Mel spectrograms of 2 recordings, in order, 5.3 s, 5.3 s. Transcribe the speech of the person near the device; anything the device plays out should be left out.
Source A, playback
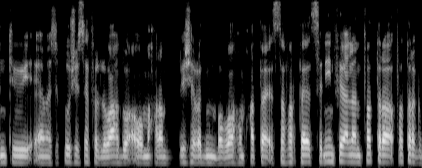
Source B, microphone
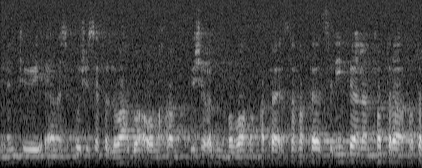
none

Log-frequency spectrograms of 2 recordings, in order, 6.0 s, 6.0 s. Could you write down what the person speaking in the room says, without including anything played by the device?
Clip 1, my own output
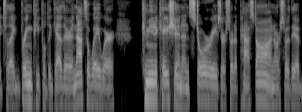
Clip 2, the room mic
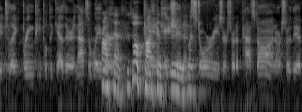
Processed. It's all processed food is what

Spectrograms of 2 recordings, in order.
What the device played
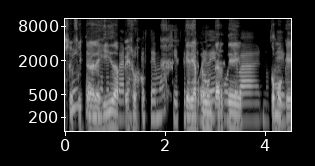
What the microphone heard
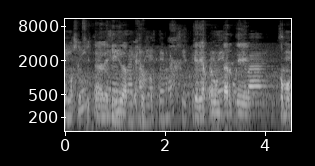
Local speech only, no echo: sí, sí, también.

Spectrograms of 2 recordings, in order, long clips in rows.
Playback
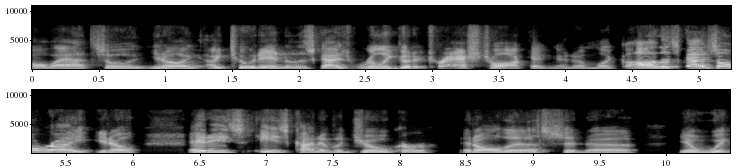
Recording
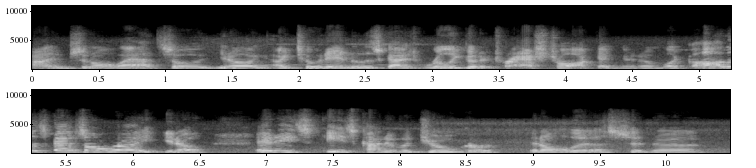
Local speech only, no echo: none

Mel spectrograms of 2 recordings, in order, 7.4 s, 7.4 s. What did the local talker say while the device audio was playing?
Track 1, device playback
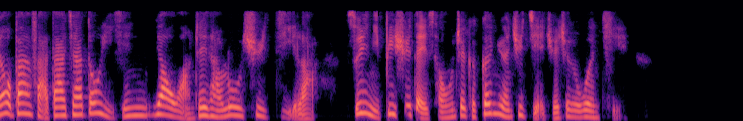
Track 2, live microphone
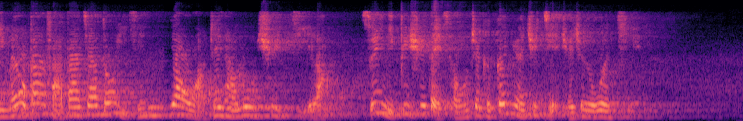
none

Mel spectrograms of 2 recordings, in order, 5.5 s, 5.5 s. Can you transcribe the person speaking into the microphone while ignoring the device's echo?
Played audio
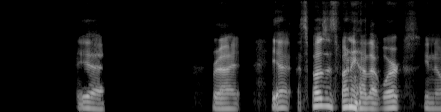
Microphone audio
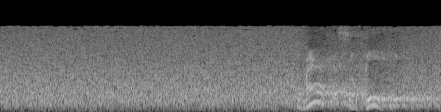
America is so big,

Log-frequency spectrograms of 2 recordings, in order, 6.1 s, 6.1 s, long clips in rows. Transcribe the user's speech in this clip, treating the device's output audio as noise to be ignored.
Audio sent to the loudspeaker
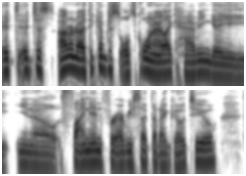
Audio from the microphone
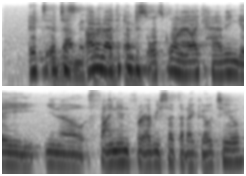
if that misses something,

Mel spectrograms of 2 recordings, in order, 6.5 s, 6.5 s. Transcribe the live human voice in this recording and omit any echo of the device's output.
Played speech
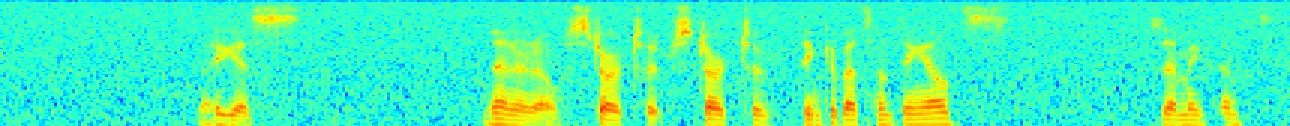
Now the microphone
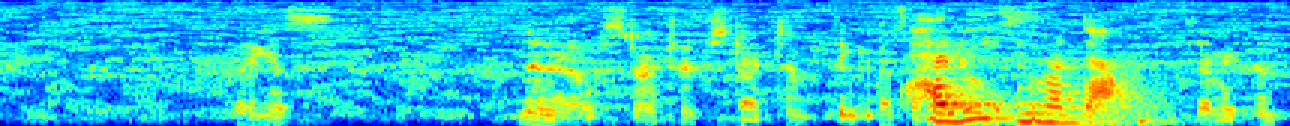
heavy and run down.

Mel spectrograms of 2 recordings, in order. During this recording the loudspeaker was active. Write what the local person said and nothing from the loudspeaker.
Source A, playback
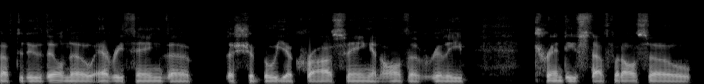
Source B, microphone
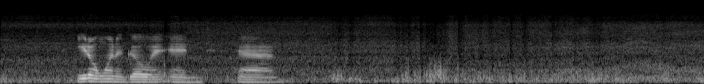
you don't want to go a- and uh,

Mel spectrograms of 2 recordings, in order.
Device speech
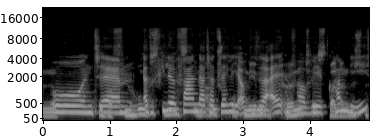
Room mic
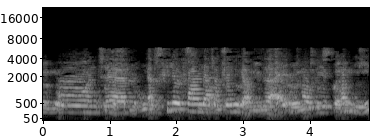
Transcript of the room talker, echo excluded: none

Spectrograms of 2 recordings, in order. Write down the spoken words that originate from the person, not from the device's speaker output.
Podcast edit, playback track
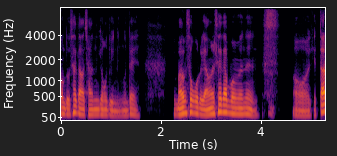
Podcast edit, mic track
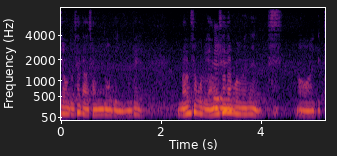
음음.

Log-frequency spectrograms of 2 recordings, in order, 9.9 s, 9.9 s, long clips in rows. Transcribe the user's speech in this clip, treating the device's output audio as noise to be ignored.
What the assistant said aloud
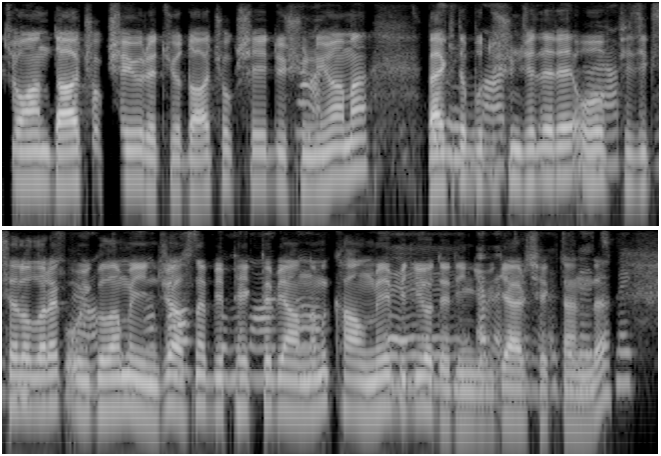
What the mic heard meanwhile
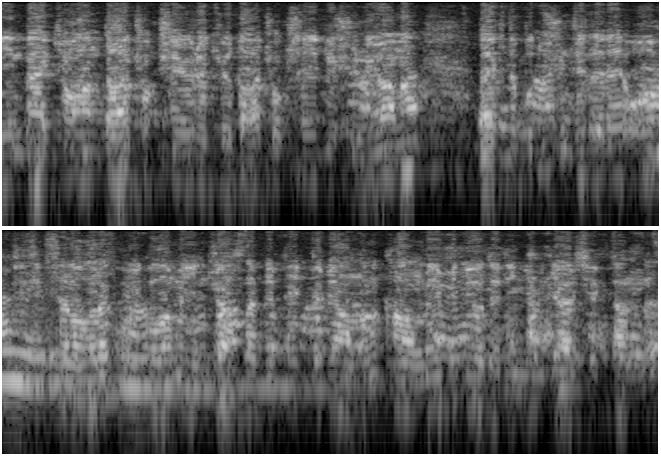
Olmayabiliyor. Hı hı.

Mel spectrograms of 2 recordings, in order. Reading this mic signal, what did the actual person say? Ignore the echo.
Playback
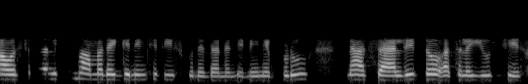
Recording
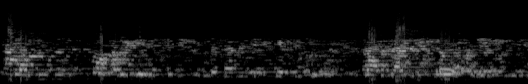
none

